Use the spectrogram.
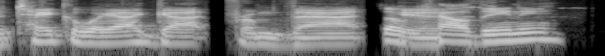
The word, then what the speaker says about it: Cialdini: i got from that caldini like chaldini uh it's yes pronounced chaldini cia yeah but people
